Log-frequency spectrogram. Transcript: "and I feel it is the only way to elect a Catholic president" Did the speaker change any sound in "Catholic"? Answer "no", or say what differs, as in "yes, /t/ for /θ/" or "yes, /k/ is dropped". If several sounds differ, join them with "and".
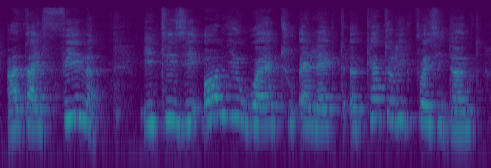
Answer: yes, /t/ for /θ/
